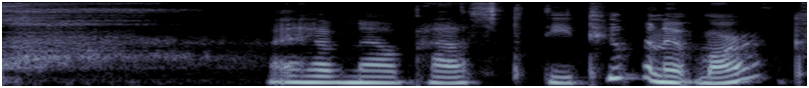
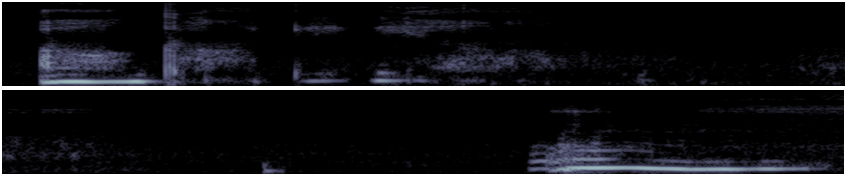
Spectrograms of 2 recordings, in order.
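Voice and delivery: breathy, much softer whisper; sexy whisper; 3 semitones higher, 7 dB quieter than usual. Pretend. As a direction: murmur it like an intimate tease. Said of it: "sexy talk is a little bit more soft-voiced".

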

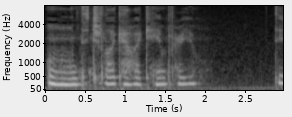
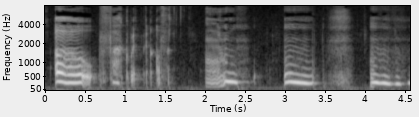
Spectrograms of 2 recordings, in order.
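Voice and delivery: loud moan; 3 semitones higher, 11 dB louder, slower than usual. Acted. Loud moans.

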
